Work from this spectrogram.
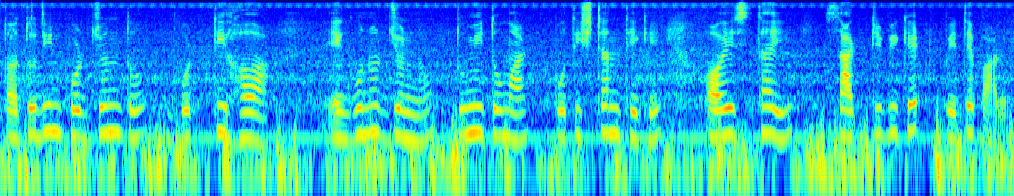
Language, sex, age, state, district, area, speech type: Bengali, female, 30-45, West Bengal, Uttar Dinajpur, urban, read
